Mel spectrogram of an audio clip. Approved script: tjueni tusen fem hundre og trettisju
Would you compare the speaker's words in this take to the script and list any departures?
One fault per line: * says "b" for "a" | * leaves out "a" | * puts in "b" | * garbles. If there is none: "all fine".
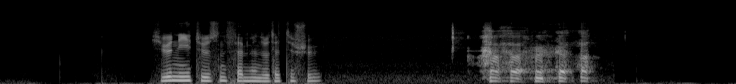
all fine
